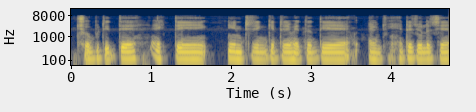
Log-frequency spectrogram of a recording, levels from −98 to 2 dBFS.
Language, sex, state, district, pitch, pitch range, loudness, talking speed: Bengali, male, Odisha, Khordha, 115 Hz, 110-120 Hz, -16 LUFS, 100 wpm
